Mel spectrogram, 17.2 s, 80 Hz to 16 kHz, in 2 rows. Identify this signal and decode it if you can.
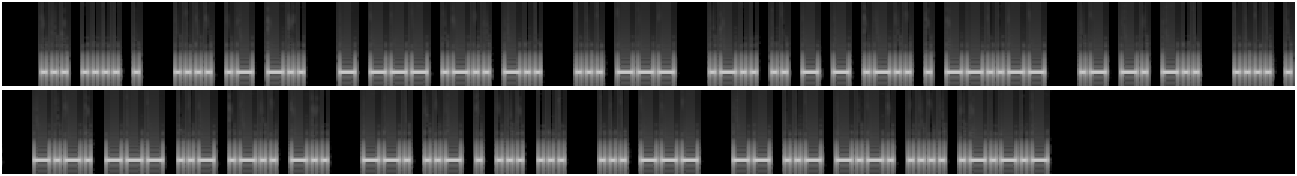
Morse code, heard as a keyed tone, about 34 wpm, 700 Hz. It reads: SHE HAD TOLD SO LITTLE, AND HE COULD GUESS SO MUCH.
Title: Sentences from Top 1500 Words 35wpm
